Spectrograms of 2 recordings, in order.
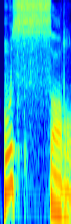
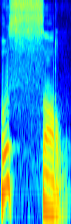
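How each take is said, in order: Both takes have the same delivery.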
